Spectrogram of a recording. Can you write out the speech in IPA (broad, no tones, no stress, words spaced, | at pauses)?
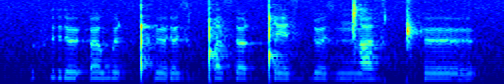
frøʔœwø ǃʰʏɾʏzǃɐz ɾœǃez ɗøzŋ͡ǀazǁʰø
